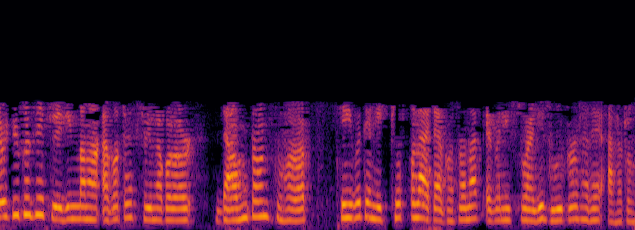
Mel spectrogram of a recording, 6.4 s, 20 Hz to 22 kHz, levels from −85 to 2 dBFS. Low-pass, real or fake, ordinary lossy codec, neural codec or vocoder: 3.6 kHz; fake; MP3, 16 kbps; codec, 16 kHz, 1 kbps, X-Codec, HuBERT features, trained on balanced general audio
